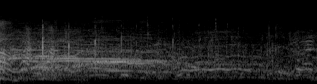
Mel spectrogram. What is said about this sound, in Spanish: A ver, mucho más fuerte ese aplauso.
